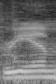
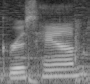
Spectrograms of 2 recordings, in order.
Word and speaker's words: Grisham: I also learned that his name is pronounced Gham and not Gryam.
